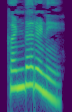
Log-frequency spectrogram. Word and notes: ಕಂಡರಣೆ: kaṇḍaraṇe

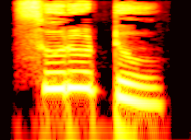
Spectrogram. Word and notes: ಸುರುಟು: suruṭu

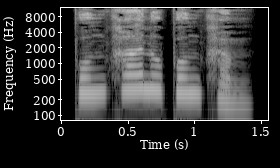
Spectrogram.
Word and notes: ಪುಂಖಾನುಪುಂಖಂ: kannada

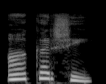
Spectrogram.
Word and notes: ಆಕ್ರೋಶ: ākrōśa

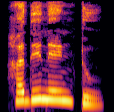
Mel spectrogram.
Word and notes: ಹದಿನೆಂಟು: hadineṇṭu

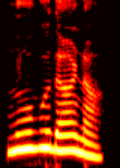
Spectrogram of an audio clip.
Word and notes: ಮುಗದಾಣ: Kannada

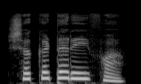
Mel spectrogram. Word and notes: ಶಕಟರೇಫ: Kannada

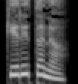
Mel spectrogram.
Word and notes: ಗ್ರಥನ: grathana

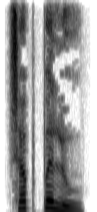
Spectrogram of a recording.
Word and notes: ಚಪಲೆ: Kannada

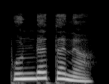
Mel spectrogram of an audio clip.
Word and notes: ಪಿಂಡಾದಾನ: piṇḍādāna

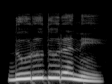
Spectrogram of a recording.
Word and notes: ಥರಥರನೆ: thara tharane

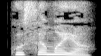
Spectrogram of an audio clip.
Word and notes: ಕುಸಮಯ: kusamaya

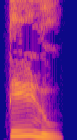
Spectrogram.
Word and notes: ತೆಳು: teḷu

